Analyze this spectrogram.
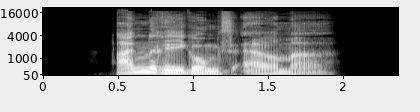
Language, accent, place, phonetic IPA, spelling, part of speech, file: German, Germany, Berlin, [ˈanʁeːɡʊŋsˌʔɛʁmɐ], anregungsärmer, adjective, De-anregungsärmer.ogg
- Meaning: comparative degree of anregungsarm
